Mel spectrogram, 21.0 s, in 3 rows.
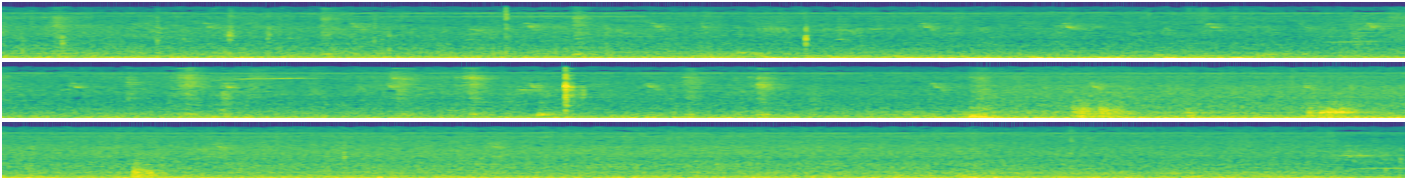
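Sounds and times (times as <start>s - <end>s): low rumble: 0.0s - 6.5s
bird chirps: 0.7s - 10.9s.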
